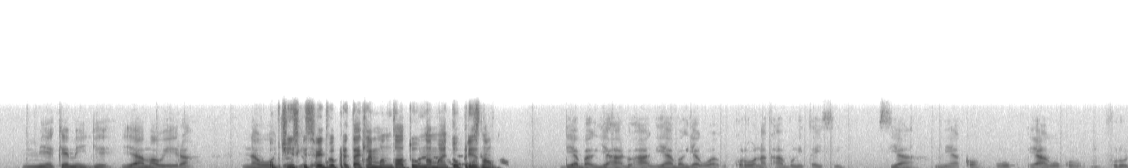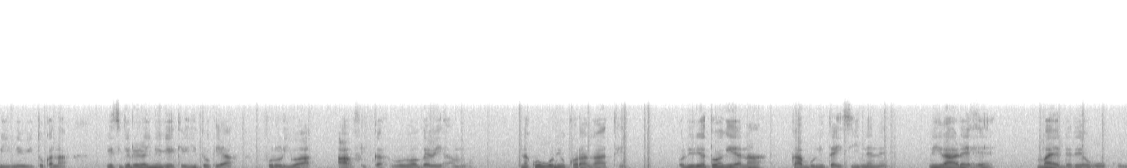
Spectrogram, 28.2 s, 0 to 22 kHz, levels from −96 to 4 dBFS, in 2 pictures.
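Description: From 3.74 to 4.57 s, 4.74 to 5.89 s and 6.16 to 6.41 s the speech dips in level by up to around 30, 25 and 15 dB, fading and breaking in pieces rather than clicking off cleanly. This is speech suppressed in double talk, likely an echo canceller muting its own talker while the far side spoke, unlike a dropout or packet loss.

From 6.27 to 6.39 s a faint copy of the speech trails the original by 181 ms, about 15 dB down. This is echo leak, likely loudspeaker pickup the far end's canceller failed to remove. The fixed delay distinguishes it from room reverberation.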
